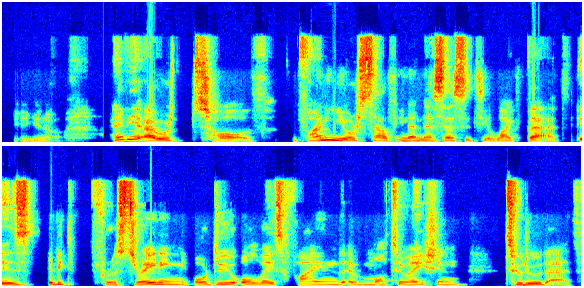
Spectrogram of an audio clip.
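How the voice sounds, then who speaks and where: A male host asking interview questions, choosing his words deliberately, with hesitant starts and small slips. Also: fairly high pitch, warm tone. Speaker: podcast host.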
